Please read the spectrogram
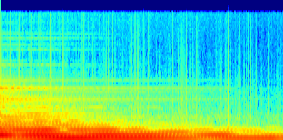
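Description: Low, steady hum-like drone of background music, a few deep sustained notes that fade slowly and die away near the end.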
